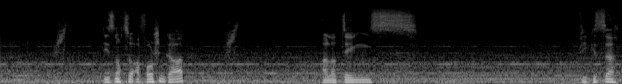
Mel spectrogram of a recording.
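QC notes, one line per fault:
0.0–3.82 s, time-stretched section: the opening plays about 1.48 times faster while its pitch holds steady, then the pace drops abruptly to normal at 3.82 s. It sounds rushed because short pieces were cut out to shorten the span, likely by pitch-preserving stretch software. On a spectrogram, harmonic bands keep their height but events crowd together horizontally; the waveform shows compressed envelopes with small splice discontinuities.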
